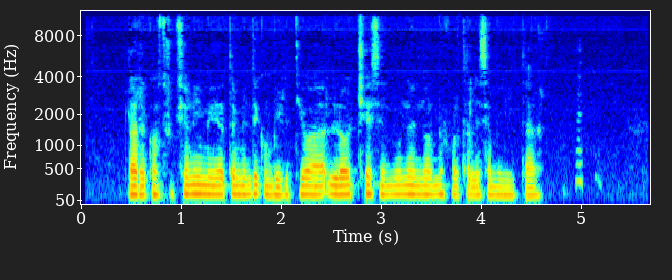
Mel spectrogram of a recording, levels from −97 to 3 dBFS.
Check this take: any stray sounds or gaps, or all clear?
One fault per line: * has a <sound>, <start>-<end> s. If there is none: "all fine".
* has a laugh, 4.8-5.2 s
